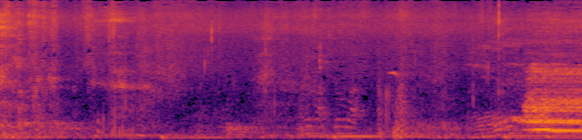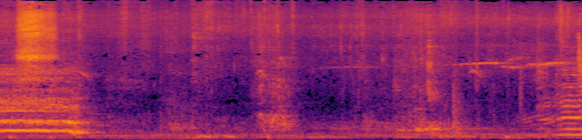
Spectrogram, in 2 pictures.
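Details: Sacrificial qurban cattle, already loaded onto transport from a farmer's pen bound for Jakarta, give one loud moo of about a second and a half midway, over steady engine-like rumble and background clatter.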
